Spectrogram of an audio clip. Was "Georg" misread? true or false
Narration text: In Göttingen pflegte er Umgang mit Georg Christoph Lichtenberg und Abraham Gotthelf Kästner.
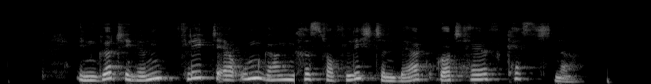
true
